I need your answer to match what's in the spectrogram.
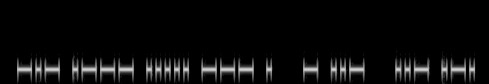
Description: Morse code, heard as a keyed tone, about 31 wpm, 700 Hz. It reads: KJ5OE TU UR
